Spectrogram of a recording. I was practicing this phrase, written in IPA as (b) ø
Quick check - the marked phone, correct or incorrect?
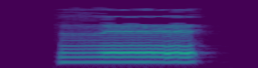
incorrect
